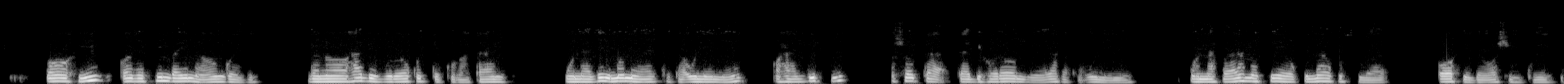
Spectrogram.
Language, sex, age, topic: Oshiwambo, male, 25-35, agriculture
